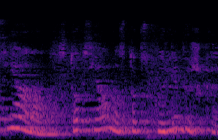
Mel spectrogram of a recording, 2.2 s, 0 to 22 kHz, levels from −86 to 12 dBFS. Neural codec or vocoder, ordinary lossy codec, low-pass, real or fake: none; AAC, 32 kbps; 19.8 kHz; real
